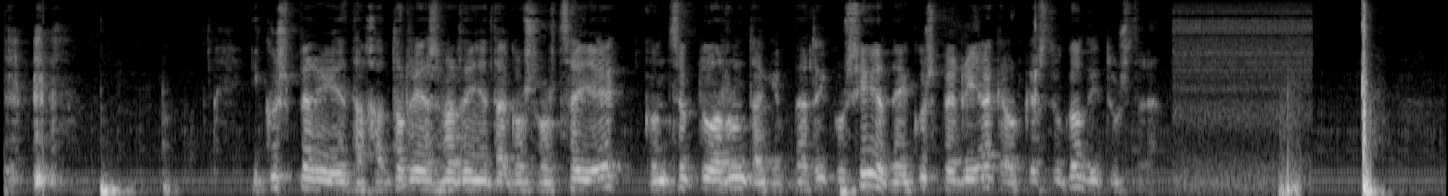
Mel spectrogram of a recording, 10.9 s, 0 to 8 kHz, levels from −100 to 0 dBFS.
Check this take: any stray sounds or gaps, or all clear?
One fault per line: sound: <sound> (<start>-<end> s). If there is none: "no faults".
sound: laugh (9.6-9.8 s)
